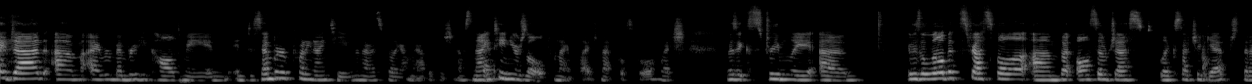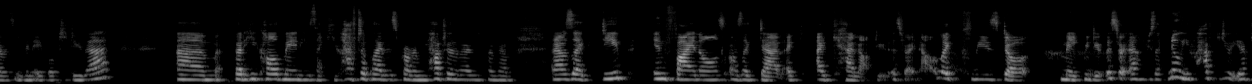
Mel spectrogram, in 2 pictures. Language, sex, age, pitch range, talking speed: English, female, 20-39, 195-245 Hz, 280 wpm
